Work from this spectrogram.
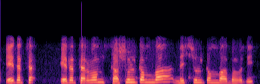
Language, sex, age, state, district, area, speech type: Sanskrit, male, 45-60, Karnataka, Bangalore Urban, urban, conversation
